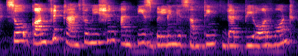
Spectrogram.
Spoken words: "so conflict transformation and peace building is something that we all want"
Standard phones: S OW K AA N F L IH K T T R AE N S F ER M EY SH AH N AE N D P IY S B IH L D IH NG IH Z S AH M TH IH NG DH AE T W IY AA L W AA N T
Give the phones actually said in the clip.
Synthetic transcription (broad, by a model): S OW K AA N F L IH K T T R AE N S F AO M EY SH AH N AE N D P IY S B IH L D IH NG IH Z S AH M T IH NG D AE T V IY AA L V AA N T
